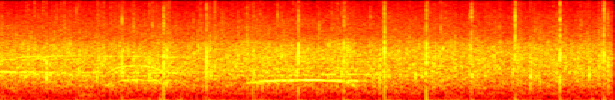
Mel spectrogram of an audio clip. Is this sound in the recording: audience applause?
yes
